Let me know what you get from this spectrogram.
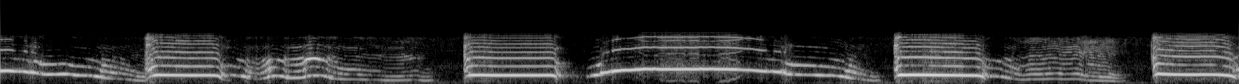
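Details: A male husky-wolf hybrid, encouraged by his owner, howls ("sings") in long, wavering notes that slide up and down in pitch.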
